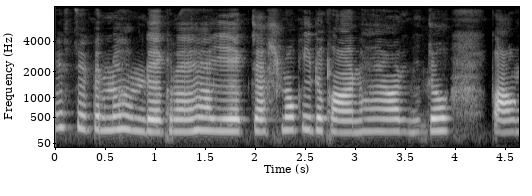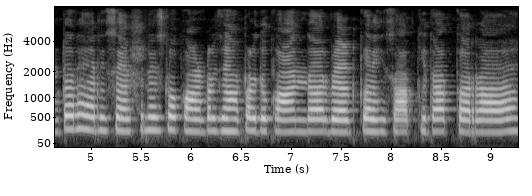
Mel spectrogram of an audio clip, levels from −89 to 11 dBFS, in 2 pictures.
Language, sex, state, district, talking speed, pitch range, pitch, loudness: Hindi, female, Punjab, Fazilka, 195 wpm, 225-245 Hz, 230 Hz, -14 LUFS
